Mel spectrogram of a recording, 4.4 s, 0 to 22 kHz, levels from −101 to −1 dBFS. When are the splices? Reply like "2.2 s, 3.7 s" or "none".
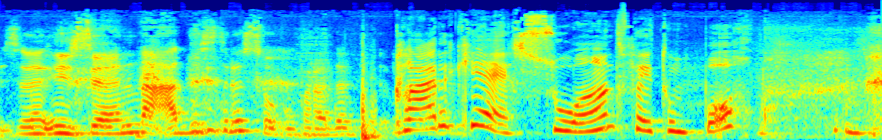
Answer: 1.9 s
